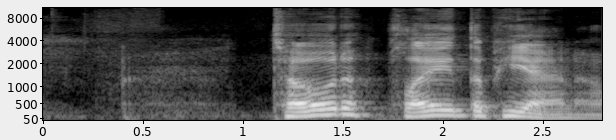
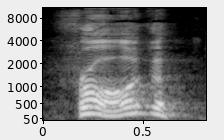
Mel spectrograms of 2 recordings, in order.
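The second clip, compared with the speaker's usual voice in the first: high, loud call of a name; cried out; 8 semitones higher, 5 dB louder than usual. A narrator's reading. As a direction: call out proudly. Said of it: "cried Toad".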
